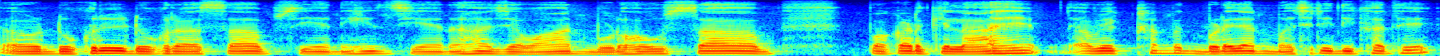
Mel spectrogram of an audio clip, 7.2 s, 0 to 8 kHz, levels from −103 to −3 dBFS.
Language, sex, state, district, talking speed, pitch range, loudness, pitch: Chhattisgarhi, male, Chhattisgarh, Rajnandgaon, 165 wpm, 125-140 Hz, -16 LUFS, 130 Hz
